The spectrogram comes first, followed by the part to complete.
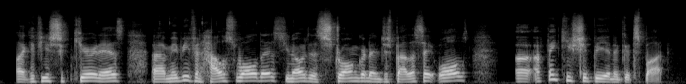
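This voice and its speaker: Using ordinary pitch variation, a man speaks fairly quickly at a fairly high pitch. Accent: non-native. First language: not English. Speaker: esports caster. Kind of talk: live commentary. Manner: casual, many fillers.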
